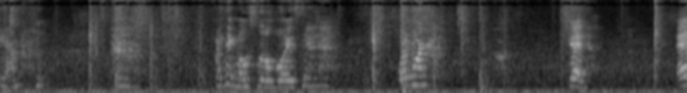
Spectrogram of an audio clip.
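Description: Feet and hands thump softly on an exercise mat.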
